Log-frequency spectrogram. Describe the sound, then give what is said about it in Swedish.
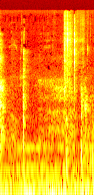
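Wet mouth smacks from someone eating: a few short, irregular clicks and squelches, with a denser cluster in the middle, over a low steady hum and no clear talking. “Ni får ursäkta smasket här i början.”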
